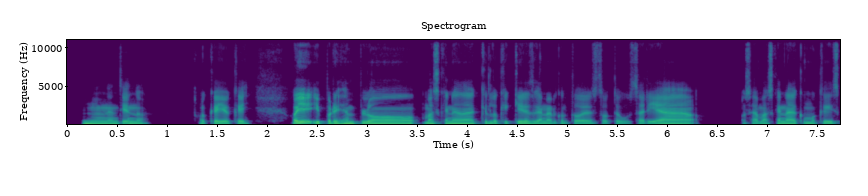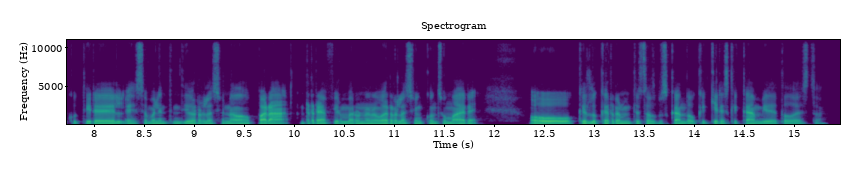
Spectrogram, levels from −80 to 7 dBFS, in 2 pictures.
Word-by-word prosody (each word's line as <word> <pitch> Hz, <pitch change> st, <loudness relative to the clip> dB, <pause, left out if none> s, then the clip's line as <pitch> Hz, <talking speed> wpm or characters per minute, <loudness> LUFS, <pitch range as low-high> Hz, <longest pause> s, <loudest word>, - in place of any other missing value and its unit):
Mm, 110 Hz, -4 st, +1 dB
entiendo. 105 Hz, -1 st, -1 dB, 0.5 s
Okey, 110 Hz, -1 st, +2 dB
okey. 115 Hz, 0 st, -2 dB, 0.4 s
Oye, 165 Hz, -3 st, +8 dB
y 125 Hz, -, +3 dB
por 125 Hz, 0 st, +2 dB
ejemplo, 140 Hz, +1 st, +3 dB
más 125 Hz, +1 st, 0 dB
que 130 Hz, -, -3 dB
nada, 130 Hz, 0 st, +3 dB
¿qué 130 Hz, -, -4 dB
es -, -, 0 dB
lo 145 Hz, -, 0 dB
que 125 Hz, -2 st, -7 dB
quieres 125 Hz, -1 st, +2 dB
ganar 105 Hz, -1 st, 0 dB
con 115 Hz, -3 st, -7 dB
todo 105 Hz, -1 st, -1 dB
esto? 100 Hz, -2 st, -5 dB
¿Te 100 Hz, -, -6 dB
gustaría, 100 Hz, +2 st, +1 dB, 0.4 s
o -, -, -12 dB
sea, 100 Hz, -, -3 dB
más 100 Hz, 0 st, -3 dB
que 110 Hz, -, 0 dB
nada 105 Hz, 0 st, +2 dB
como 110 Hz, -2 st, -3 dB
que 105 Hz, -, -4 dB
discutir 100 Hz, +1 st, -3 dB
el 105 Hz, -1 st, +2 dB
ese 100 Hz, +2 st, -4 dB
malentendido 105 Hz, -2 st, -2 dB
relacionado 100 Hz, -1 st, -2 dB
para 95 Hz, -3 st, +4 dB
reafirmar 100 Hz, -2 st, -1 dB
una 105 Hz, +1 st, -1 dB
nueva 105 Hz, +1 st, +2 dB
relación 105 Hz, -1 st, -2 dB
con 105 Hz, -1 st, -4 dB
su 105 Hz, -, -4 dB
madre 110 Hz, +7 st, 0 dB, 0.5 s
o 95 Hz, -2 st, +4 dB
qué 115 Hz, -, 0 dB
es 110 Hz, -, 0 dB
lo 110 Hz, -, 0 dB
que 115 Hz, -2 st, 0 dB
realmente 110 Hz, -3 st, -2 dB
estás 110 Hz, -2 st, -3 dB
buscando? 100 Hz, -3 st, -1 dB
¿Qué -, -, -8 dB
quieres -, -, -2 dB
que -, -, -8 dB
cambie 95 Hz, -2 st, 0 dB
de 95 Hz, -, -2 dB
todo 95 Hz, -1 st, -4 dB
esto? 90 Hz, +7 st, -11 dB
105 Hz, 220 wpm, -25 LUFS, 100-115 Hz, 0.5 s, Oye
